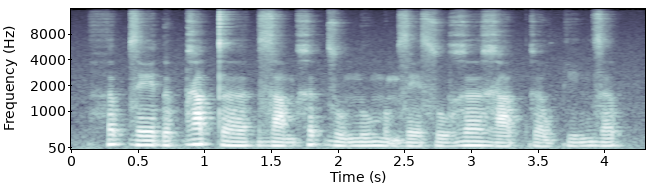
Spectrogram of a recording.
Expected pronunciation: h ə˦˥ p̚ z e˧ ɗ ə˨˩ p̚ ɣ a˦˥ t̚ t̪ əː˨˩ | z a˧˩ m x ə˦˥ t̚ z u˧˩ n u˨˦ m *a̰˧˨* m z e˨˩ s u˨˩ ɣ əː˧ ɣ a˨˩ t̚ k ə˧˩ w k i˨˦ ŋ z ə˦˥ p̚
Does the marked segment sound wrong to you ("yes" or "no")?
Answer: yes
